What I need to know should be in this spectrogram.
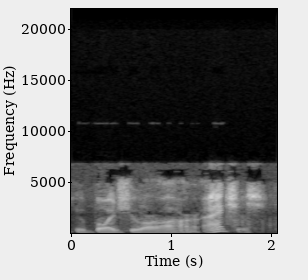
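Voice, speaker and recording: Western radio gunman, male actor: laconic, watchful, unhurried folksy delivery, mid-pitched, on a dull, noisy old recording. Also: lightly acted. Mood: mildly wary. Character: easygoing, watchful western cowboy gunman, adult man.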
